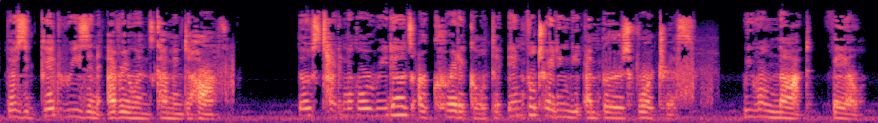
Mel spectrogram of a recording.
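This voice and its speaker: A woman playing a resolute knight commander in a sci-fi video game, giving brisk, earnest, authoritative briefings. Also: medium pitch, a little mellow, slight background noise, close to an everyday voice, rough recording. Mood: resolute, urgent. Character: resolute female Jedi Knight, military commander. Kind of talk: video game dialogue acting.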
